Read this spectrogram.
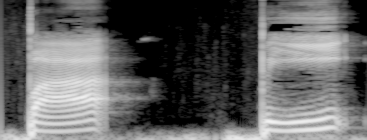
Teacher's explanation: Karena kalau huruf P yang nempel apa? Nih, kalau huruf P yang nempel adalah bibir atas dan bibir bawah. Sehingga kalau yang nempel bibir atas dan bibir bawah tidak akan keluar nafas.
